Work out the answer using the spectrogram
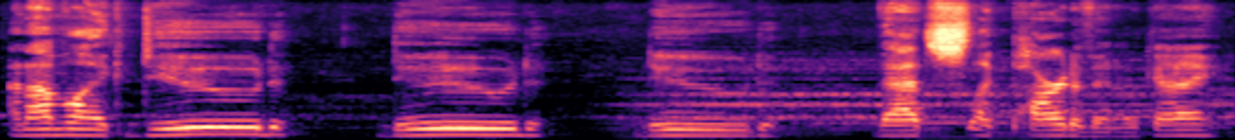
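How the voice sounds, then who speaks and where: A man's voice: fairly high pitch, flat delivery, extremely slow, darkish tone. A man giving a casual, unscripted review, rambling informally and repeating phrases for emphasis. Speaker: video reviewer. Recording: classical music playing behind voice. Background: baroque classical music.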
